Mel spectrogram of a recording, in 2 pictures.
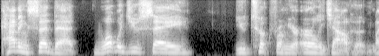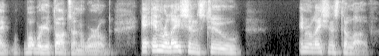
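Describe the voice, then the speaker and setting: A man's voice: medium pitch, animated, measured pace. Reflective man hosting a podcast. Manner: warm, reflective, with false starts. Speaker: podcast host. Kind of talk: casual interview.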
